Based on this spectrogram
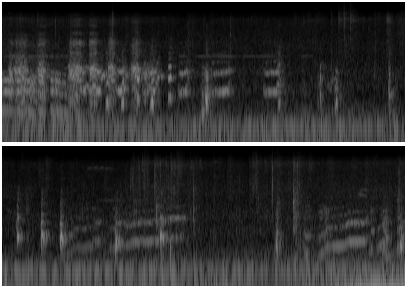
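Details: Backyard chickens, hens and roosters in a chicken coop, a busy overlapping chorus of short clucks and chattering notes, several birds calling at once with steady low hum behind.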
